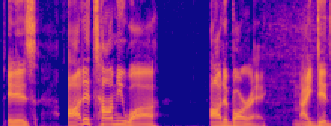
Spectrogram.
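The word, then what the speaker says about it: Adetomiwa: maybe 0.1 of anybody talking NFL draft can pronounce correctly it is auditamiwa I did say that correctly because I have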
